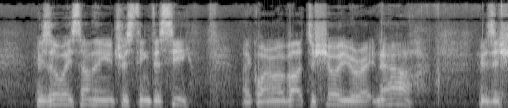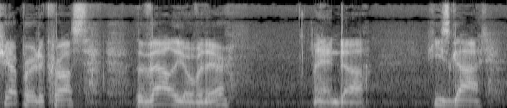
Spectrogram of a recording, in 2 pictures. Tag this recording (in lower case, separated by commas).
speech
